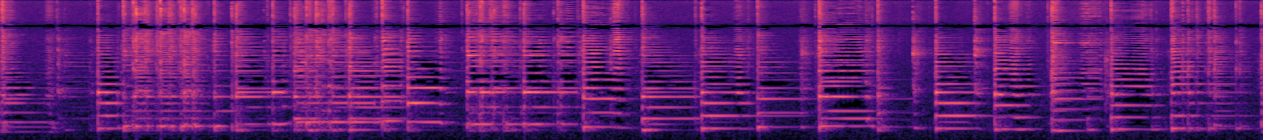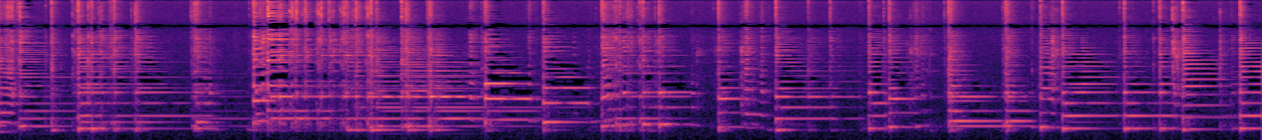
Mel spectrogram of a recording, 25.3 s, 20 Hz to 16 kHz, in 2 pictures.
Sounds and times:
Traditional music: 0.0 - 25.2.

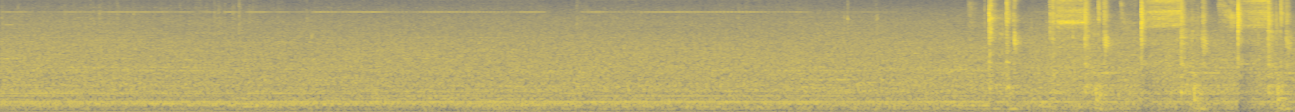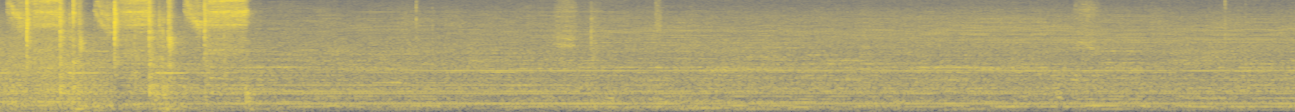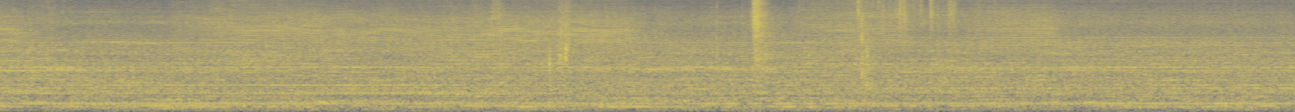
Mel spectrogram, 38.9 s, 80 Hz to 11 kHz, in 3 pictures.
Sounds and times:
Tools: 9.9 - 15.5.

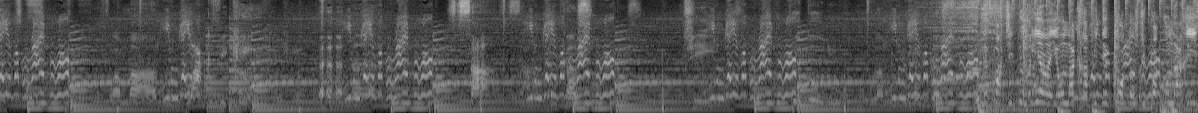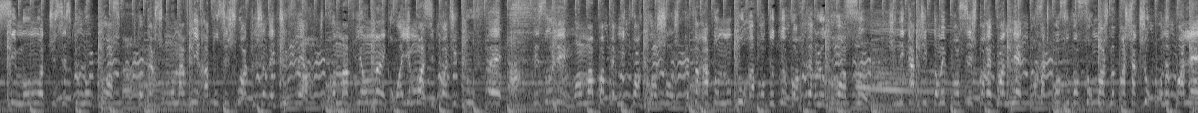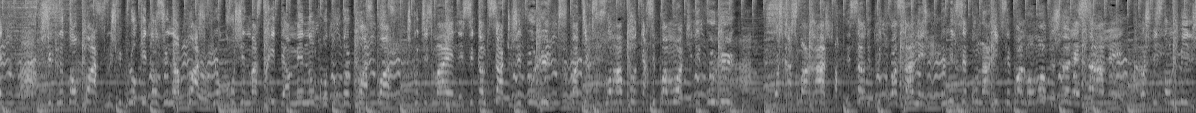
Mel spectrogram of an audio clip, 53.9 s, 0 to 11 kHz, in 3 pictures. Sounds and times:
Music: 0.0 - 53.8.

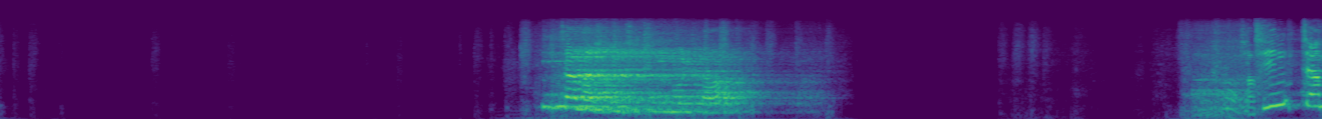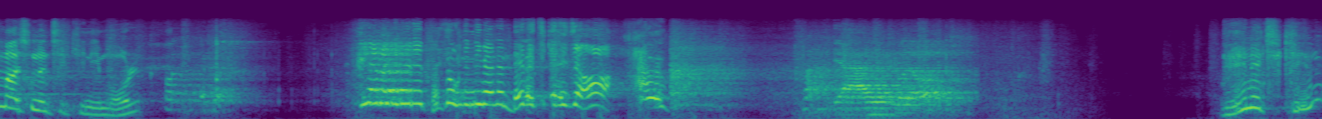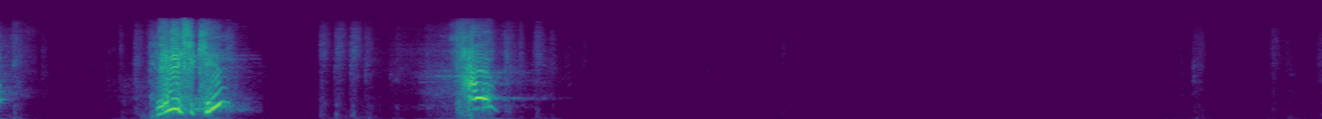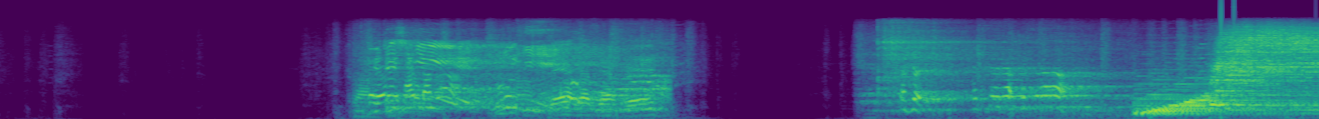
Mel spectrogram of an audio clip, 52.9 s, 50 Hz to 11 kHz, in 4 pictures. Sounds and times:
Speech: 5.5 - 7.7, 12.0 - 15.7, 16.8 - 20.0, 21.2 - 23.0, 25.5 - 26.6, 28.0 - 28.9, 43.2 - 46.4, 48.3 - 51.0.

